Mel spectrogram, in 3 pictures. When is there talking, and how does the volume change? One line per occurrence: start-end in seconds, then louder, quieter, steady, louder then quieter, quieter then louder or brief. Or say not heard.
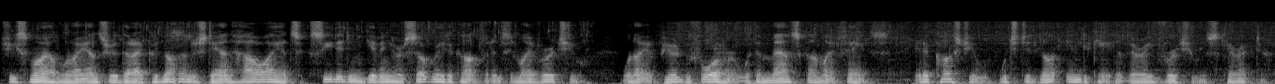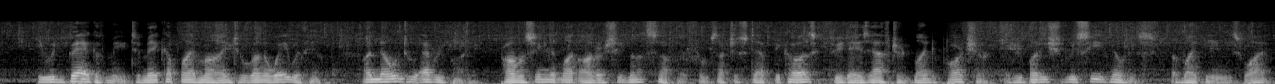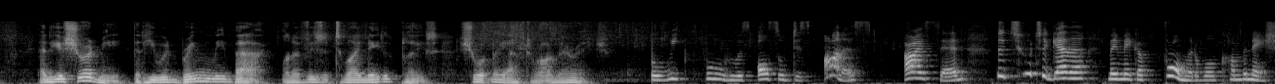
0.0-38.2 steady.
